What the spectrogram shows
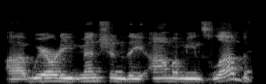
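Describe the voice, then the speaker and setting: A man's voice: fairly high pitch, level tone, fairly quick, darkish tone. Chatty man hosting a webinar. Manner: chatty, upbeat, many filler "uh"s. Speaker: webinar host. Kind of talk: casual webinar presentation. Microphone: video call. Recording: dull lo-fi online call audio.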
